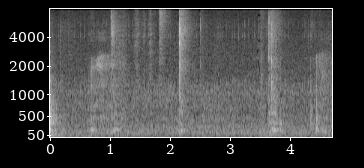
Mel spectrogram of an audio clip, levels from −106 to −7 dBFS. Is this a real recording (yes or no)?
yes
